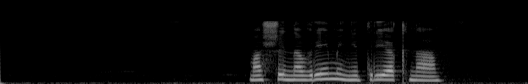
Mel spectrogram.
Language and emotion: Russian, neutral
